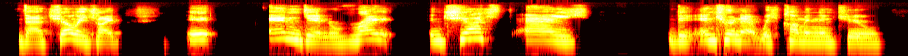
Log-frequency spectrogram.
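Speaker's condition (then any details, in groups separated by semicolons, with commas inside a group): Cerebral palsy; voice sometimes sounds childlike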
